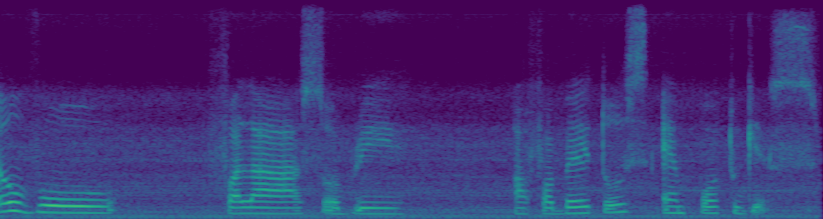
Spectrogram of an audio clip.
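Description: Speaking very slowly with long, frequent pauses, a woman with a fairly high pitch uses lively intonation. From Nigeria. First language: English (speaking Portuguese). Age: 20s. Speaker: Portuguese language student. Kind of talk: reading aloud.

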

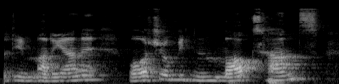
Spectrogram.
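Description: A woman with a medium pitch speaks with audible room echo. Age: 80s+. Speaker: retired baker's family member. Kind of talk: casual interview.

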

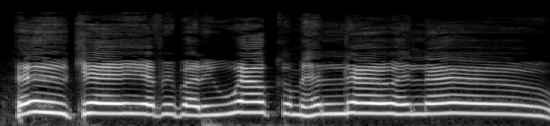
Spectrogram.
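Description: A put-on character voice, squeaky and high in pitch. It moves at a fairly slow pace. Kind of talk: energetic, theatrical. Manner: grand, special-occasion announcer voice.

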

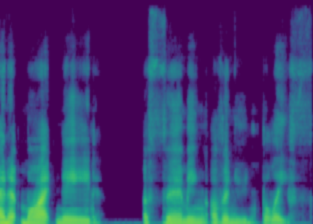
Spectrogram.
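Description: A woman's warm tone at a fairly slow pace, in a dry, close sound with no echo on a very clean recording with a silent background. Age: 30s. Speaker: podcast host and beauty clinic owner. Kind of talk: solo podcast monologue on spiritual self-development. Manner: warm, conversational.

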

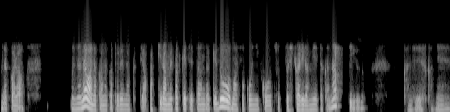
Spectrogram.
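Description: A woman with a very deep, low pitch speaks at a moderate pace with ordinary pitch variation, big swings in loudness, and long, frequent pauses. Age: 40s. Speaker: pediatrician. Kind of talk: casual chat. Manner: casual, hesitant with fillers.

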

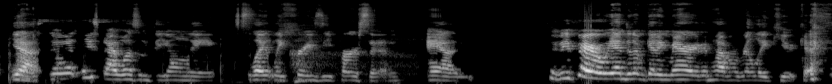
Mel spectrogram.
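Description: A woman speaks at a moderate pace in a fairly high voice with a bright, sharp tone. Her loudness swings widely, and her pitch varies in an ordinary way. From South Jersey. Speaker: full-time RV traveler, parent. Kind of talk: casual chat.

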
